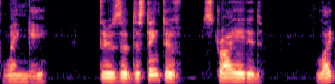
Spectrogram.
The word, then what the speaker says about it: wenge: someone say it, you might be tempted to pronounce it as wenge. It's not wenge, it's wenge.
